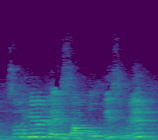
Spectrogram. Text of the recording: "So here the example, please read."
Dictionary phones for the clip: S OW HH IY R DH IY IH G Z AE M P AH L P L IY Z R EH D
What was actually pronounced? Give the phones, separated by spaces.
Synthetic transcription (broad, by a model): S OW HH IY R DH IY IH G Z AE M P AH L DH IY S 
